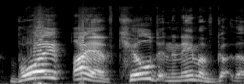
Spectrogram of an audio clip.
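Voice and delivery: animated father. A narrator's reading. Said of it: "came alive when he read".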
